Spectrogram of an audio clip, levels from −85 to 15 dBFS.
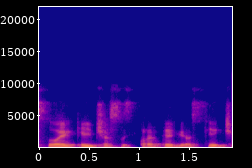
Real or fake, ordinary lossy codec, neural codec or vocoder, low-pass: fake; Opus, 32 kbps; codec, 16 kHz, 1 kbps, FunCodec, trained on Chinese and English, 50 frames a second; 7.2 kHz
